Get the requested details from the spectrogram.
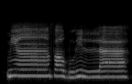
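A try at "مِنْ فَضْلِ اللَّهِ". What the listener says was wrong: Dotnya jangan ya. Dotnya jangan dipantulkan ya. Fadlillah jangan. Fadlillah.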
